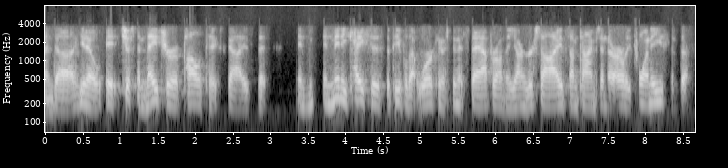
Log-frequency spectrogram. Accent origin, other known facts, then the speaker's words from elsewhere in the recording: Dardanelle, Arkansas, United States; we grew up in Dardanelle around the Stokes family.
